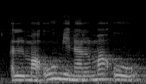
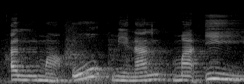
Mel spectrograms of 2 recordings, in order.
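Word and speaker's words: الماء من الماء: Apa maksudnya al-ma'u minal ma'u? Oke, mungkin ini yang bertanya kalimat yang benar bukan al-ma'u minal ma'u ya, tetapi dibacanya al-ma'u minal ma'i, bukan.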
